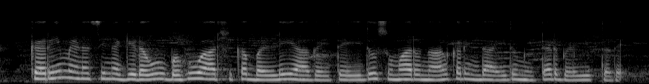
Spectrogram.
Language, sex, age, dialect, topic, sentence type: Kannada, female, 31-35, Mysore Kannada, agriculture, statement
